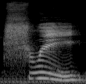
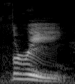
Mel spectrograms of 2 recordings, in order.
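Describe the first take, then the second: First: The first sound is a plain t. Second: The first sound is a th.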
